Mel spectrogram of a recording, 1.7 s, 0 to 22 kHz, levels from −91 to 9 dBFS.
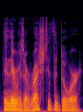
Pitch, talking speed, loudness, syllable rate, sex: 100 Hz, 290 wpm, -18 LUFS, 6.0 syllables/s, male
